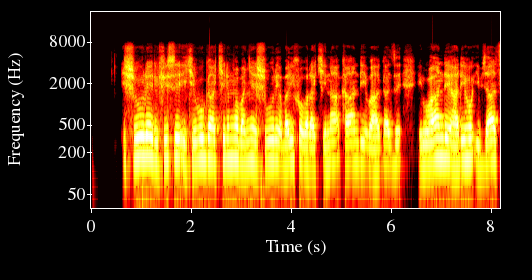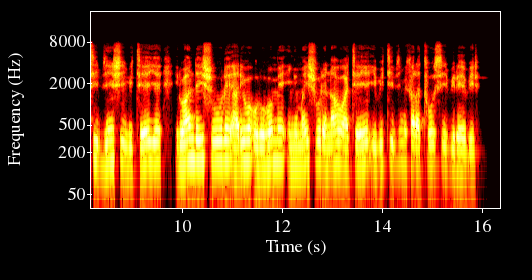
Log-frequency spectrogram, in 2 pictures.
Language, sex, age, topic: Rundi, male, 25-35, education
